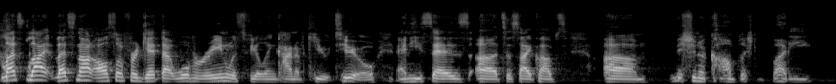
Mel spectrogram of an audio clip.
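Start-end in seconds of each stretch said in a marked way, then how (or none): 6.7-8.1 very soft voice. Recapping a scene where Wolverine speaks to Cyclops, soft un-Wolverine-like Wolverine voice. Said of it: "in like a very like soft, like not Wolverine voice".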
